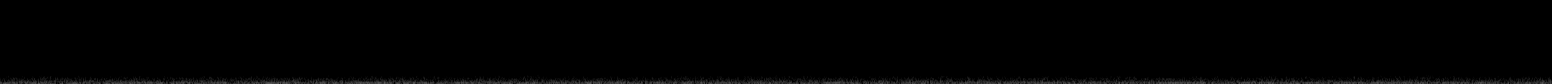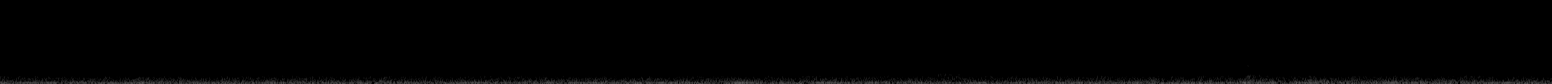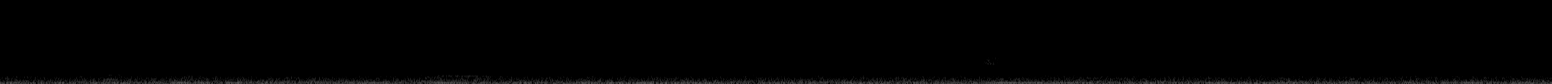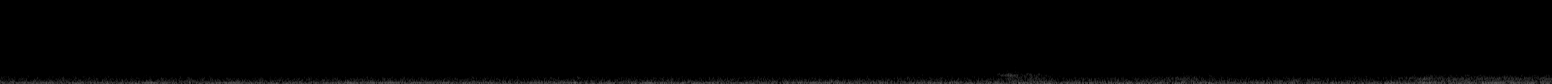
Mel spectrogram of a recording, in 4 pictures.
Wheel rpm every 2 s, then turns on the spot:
0, 0, 0, 0, 0, 0, 0, 0, 0, 0, 0, 0, 0, 0, 0, 0, 0, 0, 0, 0, 0, 0, 0, 0, 0, 0, 0, 0, 0, 0, 0.
none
